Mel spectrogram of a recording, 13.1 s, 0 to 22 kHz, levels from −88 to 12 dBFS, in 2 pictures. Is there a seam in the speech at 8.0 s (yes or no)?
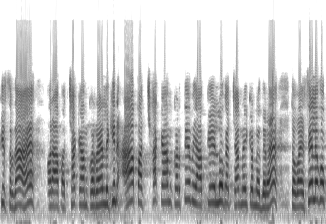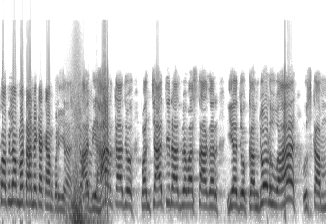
yes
